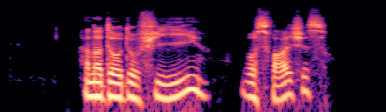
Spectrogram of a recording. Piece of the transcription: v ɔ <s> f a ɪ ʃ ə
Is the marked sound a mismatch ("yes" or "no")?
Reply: no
